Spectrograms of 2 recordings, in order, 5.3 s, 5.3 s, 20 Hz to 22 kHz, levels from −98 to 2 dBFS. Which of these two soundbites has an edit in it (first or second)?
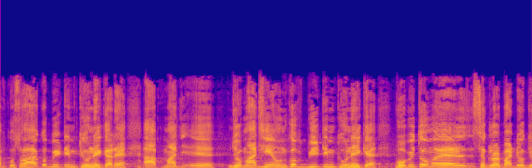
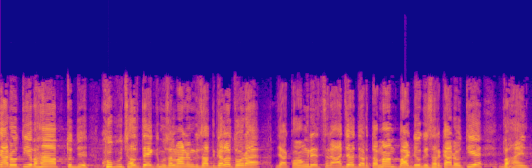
second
